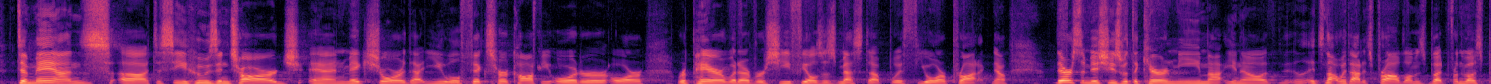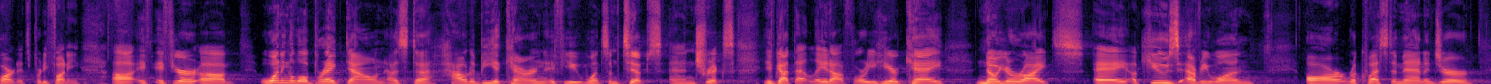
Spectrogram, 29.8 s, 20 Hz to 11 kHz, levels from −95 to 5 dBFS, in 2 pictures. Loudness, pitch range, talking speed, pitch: -26 LUFS, 180-210 Hz, 190 wpm, 195 Hz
